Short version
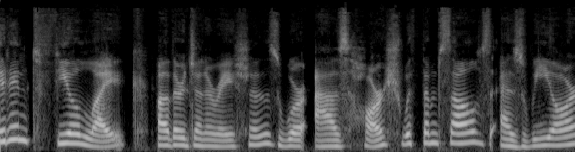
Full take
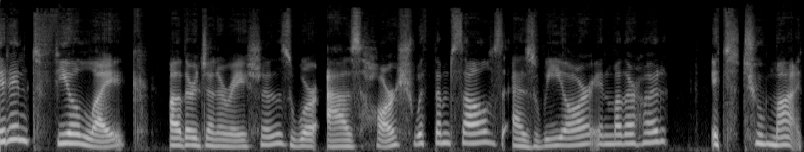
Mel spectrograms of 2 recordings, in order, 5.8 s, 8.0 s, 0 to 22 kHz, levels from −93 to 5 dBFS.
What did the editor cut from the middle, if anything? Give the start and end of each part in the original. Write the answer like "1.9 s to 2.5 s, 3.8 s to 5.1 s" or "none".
1.3 s to 1.5 s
